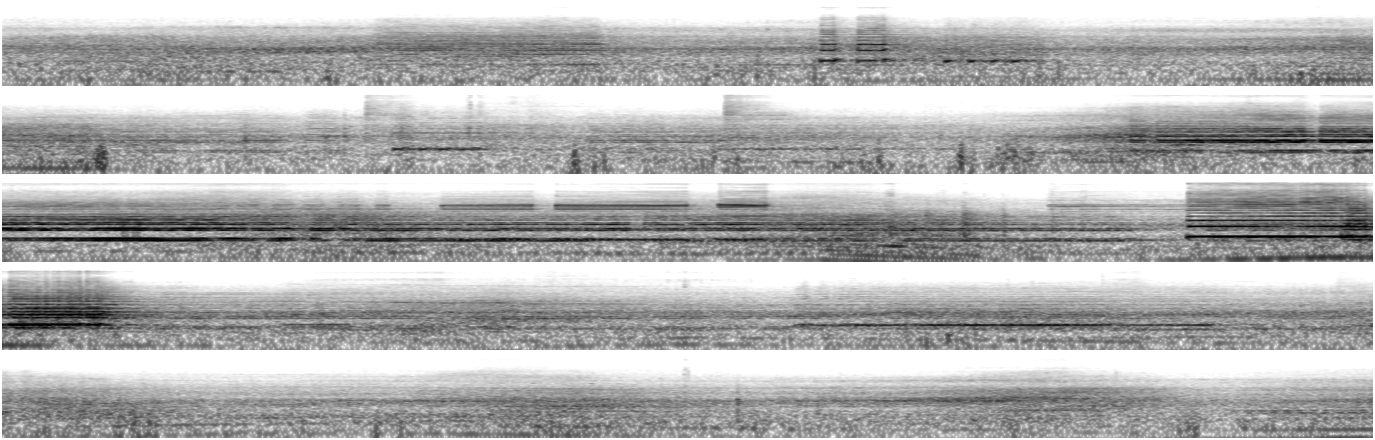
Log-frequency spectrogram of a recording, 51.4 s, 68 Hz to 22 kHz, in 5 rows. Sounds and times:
Truck: 0:00.0 - 0:51.4.

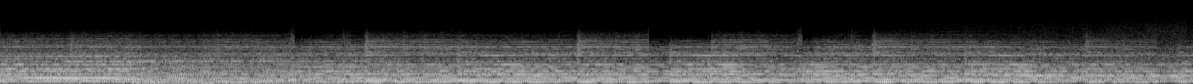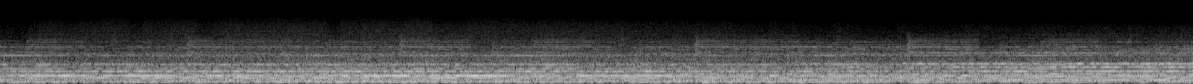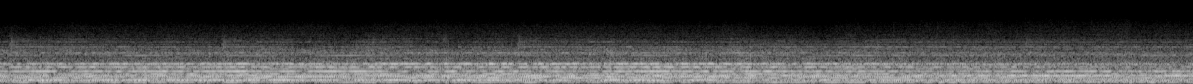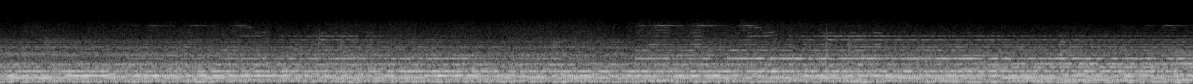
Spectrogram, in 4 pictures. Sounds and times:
Ambient music: 0:00.0 - 0:47.7.

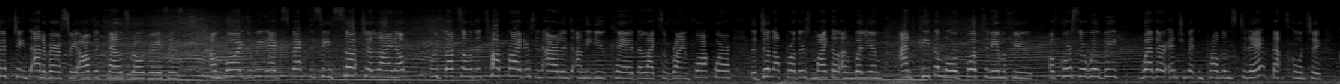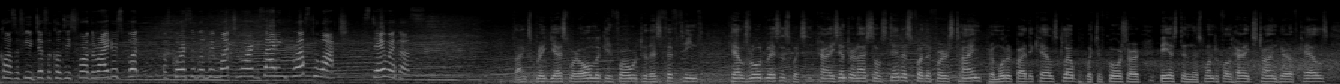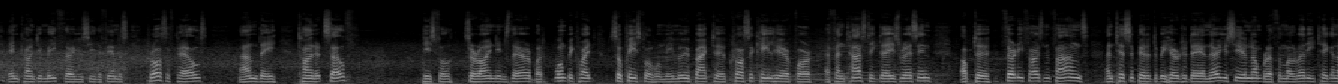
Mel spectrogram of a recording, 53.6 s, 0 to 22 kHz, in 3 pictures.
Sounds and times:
Motorcycle: 0:00.0 - 0:53.5
Race car, auto racing: 0:00.0 - 0:53.5.

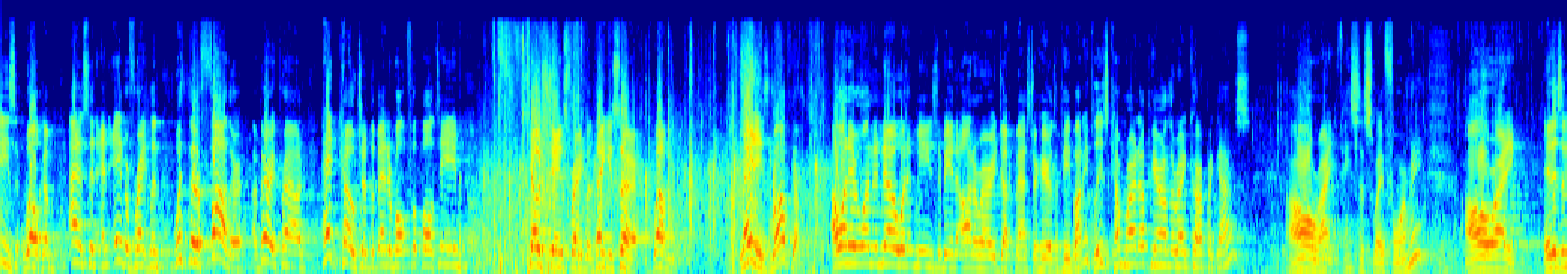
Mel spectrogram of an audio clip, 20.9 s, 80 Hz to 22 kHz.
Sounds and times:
Speech: 0:00.0 - 0:06.2, 0:09.9 - 0:16.6, 0:17.2 - 0:20.8.

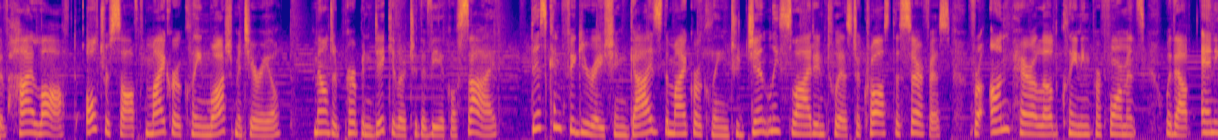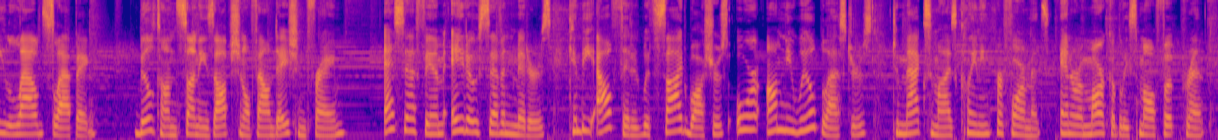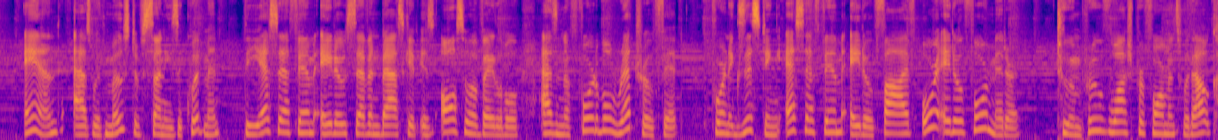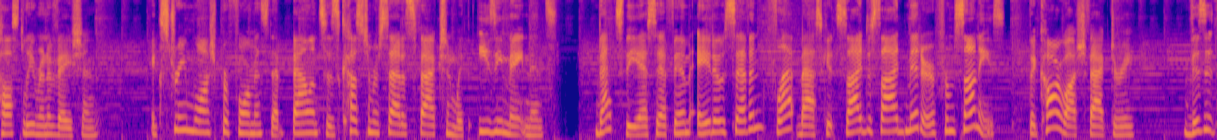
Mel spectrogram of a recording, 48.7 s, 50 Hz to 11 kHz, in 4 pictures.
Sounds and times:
Music: 0:00.0 - 0:48.7
Speech: 0:00.0 - 0:48.7.

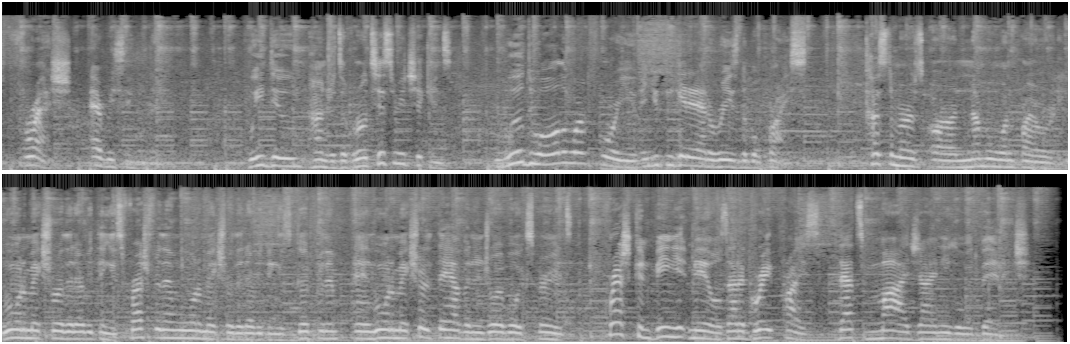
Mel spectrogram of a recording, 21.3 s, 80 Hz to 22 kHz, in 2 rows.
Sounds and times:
Speech: 0:00.0 - 0:01.7, 0:02.4 - 0:21.0
Music: 0:00.0 - 0:21.3.

